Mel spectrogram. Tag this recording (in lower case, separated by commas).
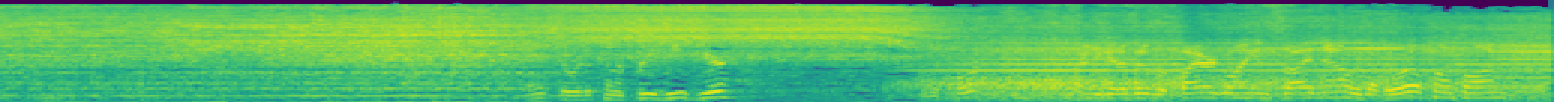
speech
